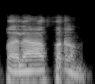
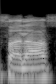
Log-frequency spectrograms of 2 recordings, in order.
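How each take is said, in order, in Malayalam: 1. വാക്ക് മൃദുവായ th ശബ്ദത്തിലാണ് തുടങ്ങുന്നത്. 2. വാക്ക് സാധാരണ s ശബ്ദത്തിലാണ് തുടങ്ങുന്നത്. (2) "ശരിക്കും സലാസ് അല്ല"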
